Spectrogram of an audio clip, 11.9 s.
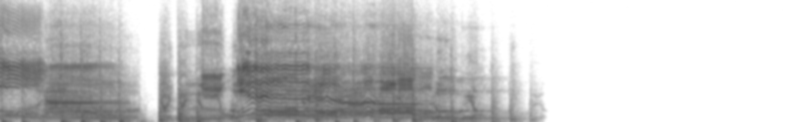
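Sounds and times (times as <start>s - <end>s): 
funny male vocals: 0.0s - 8.0s
African drum beats: 0.0s - 8.2s.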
